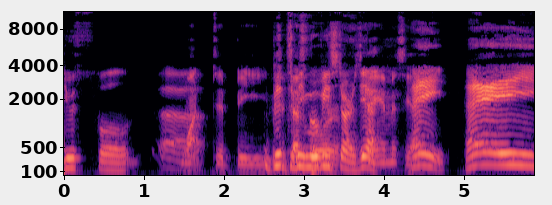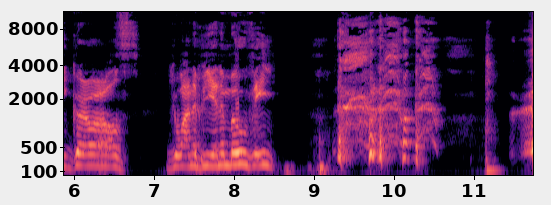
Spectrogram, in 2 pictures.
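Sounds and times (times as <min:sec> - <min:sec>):
speech: 0:00.0 - 0:08.6, 0:10.1 - 0:10.6
person imitating a raspy phlegmy hacking cough: 0:09.2 - 0:10.6, 0:11.4 - 0:11.7.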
